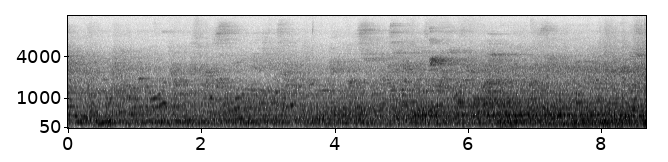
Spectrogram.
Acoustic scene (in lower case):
subway station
